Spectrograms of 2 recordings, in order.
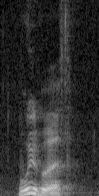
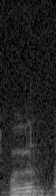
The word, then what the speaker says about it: Woolworth: Äh, der, Na der Laden Woolworth, wie würdest du den aussprechen? – Woolworth. – Woolworth.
